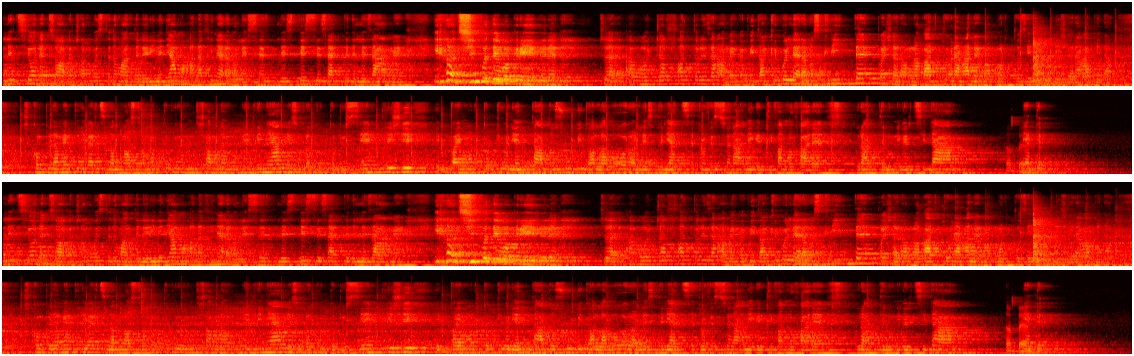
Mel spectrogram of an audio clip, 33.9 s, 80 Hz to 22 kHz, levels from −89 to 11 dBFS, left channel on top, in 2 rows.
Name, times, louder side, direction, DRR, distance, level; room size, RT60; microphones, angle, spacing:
voice 1, 0.0-8.6 9.0-31.3 32.2-32.5, left 1 dB, 80° left, 1 dB, 0.8 m, -31 dB
sound 1, 12.5-26.5 26.8-28.3 28.6-28.9, equal, 5° left, 0.9 m, -41 dB
sound 2, 14.3-14.4 14.7-14.8 15.2-15.3 15.7-15.8 16.2-16.3 16.7-16.8 17.2-17.3 17.7-17.8 18.2-18.3 18.6-18.7 19.2-19.3 19.6-19.7 20.1-20.2 20.6-20.7 21.1-21.2 21.6-21.7 22.1-22.2 22.6-22.7 23.1-23.2 23.5-23.6 24.0-24.1 24.5-24.6 25.0-25.1 25.5-25.6 26.0-26.1 26.5-26.6 27.0-27.1 27.4-27.5 28.0-28.1 28.4-28.5 28.9-29.0 29.4-29.5 29.9-30.0, left 5 dB, 45° left, 0.5 m, -44 dB
voice 2, 32.0-32.5, right 4 dB, 60° right, 9 dB, 0.3 m, -38 dB
5.5 x 4.6 x 6.2 m, 2.1 s
head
